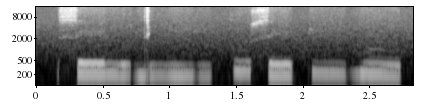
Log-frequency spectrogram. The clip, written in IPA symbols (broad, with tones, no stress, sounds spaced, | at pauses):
s eː˧ n u˨ d iː˨ j i˨ k u˦ s eː˧ k iː˦ ɓ ũ˦˨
